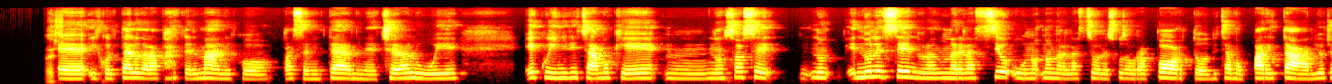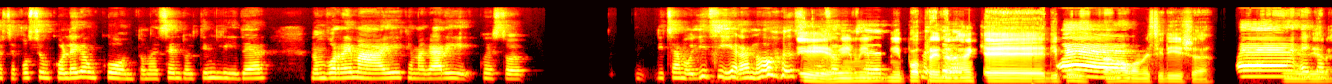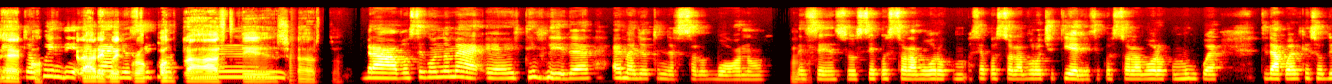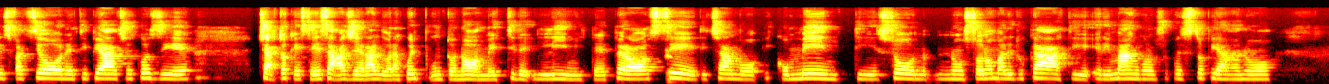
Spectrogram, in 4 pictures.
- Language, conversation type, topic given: Italian, advice, Come posso stabilire dei limiti al lavoro senza offendere colleghi o superiori?
- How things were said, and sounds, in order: laughing while speaking: "parte"; "cioè" said as "ceh"; laughing while speaking: "girano"; drawn out: "Eh"; other background noise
